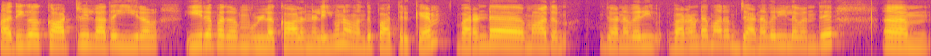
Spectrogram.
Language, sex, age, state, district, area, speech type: Tamil, female, 18-30, Tamil Nadu, Erode, rural, spontaneous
